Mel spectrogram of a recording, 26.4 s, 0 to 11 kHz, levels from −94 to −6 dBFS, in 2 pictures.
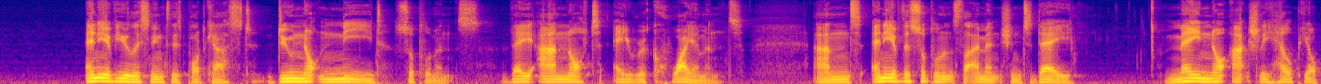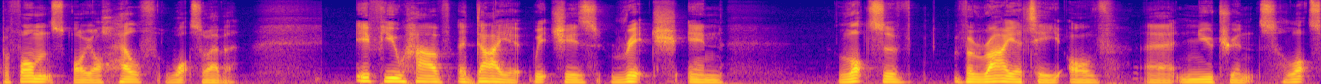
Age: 30-49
